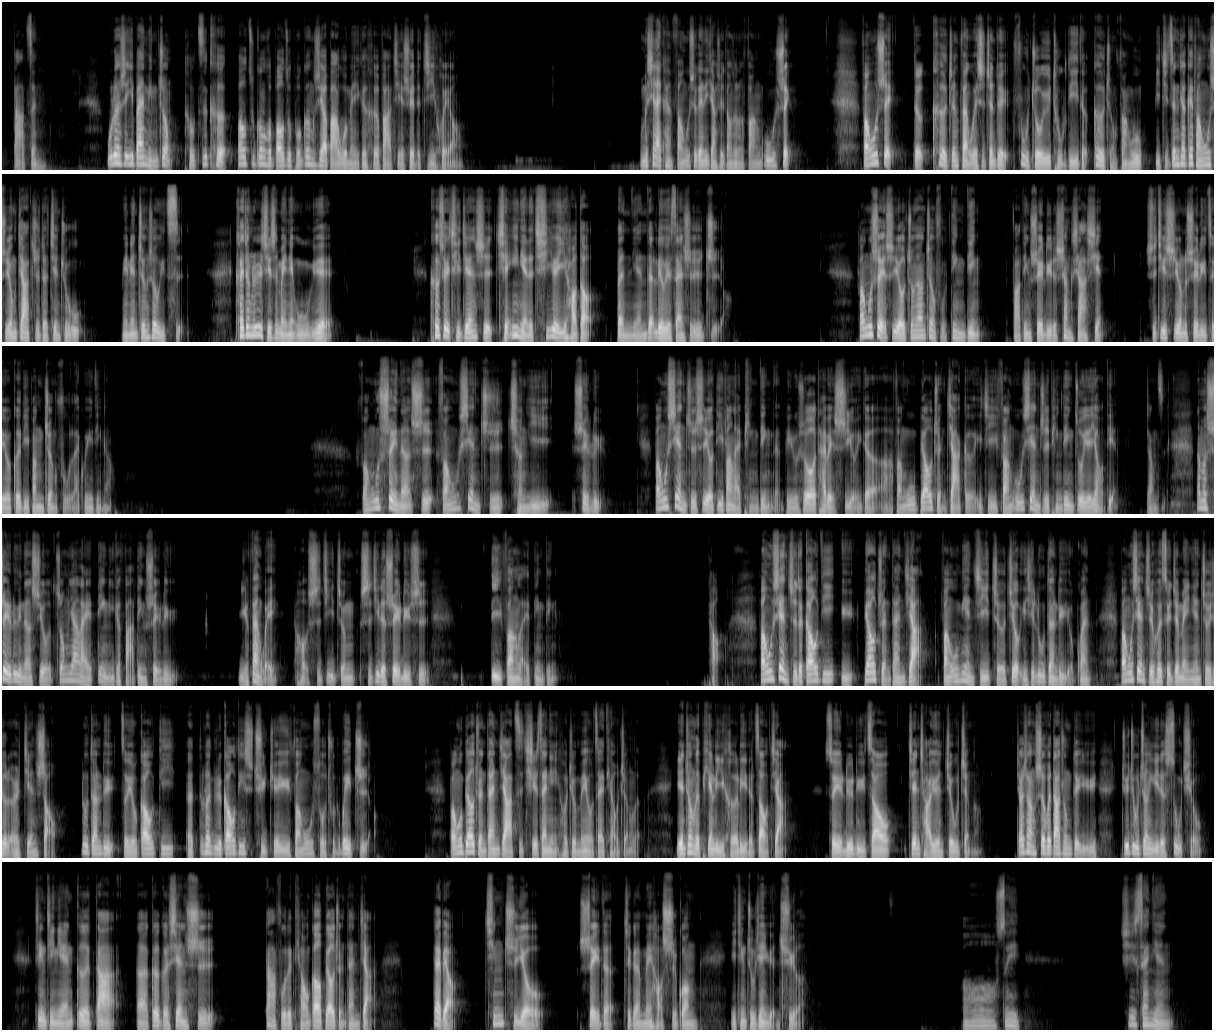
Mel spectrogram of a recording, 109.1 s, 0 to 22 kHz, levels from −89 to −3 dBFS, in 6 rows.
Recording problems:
none

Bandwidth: 15.5 kHz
